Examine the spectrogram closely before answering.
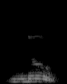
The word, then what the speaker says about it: new: Vão lá e vocês vão ver que a pronúncia é new. I have a new car. Eu não tenho I have a new car. Então quer dizer que o E mais W tem som de U.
